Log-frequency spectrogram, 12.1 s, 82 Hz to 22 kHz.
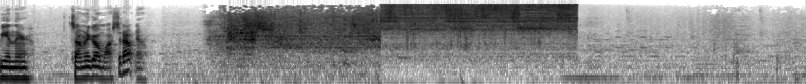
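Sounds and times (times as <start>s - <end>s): water spraying from hand sprayer: 5.7s - 8.7s.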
